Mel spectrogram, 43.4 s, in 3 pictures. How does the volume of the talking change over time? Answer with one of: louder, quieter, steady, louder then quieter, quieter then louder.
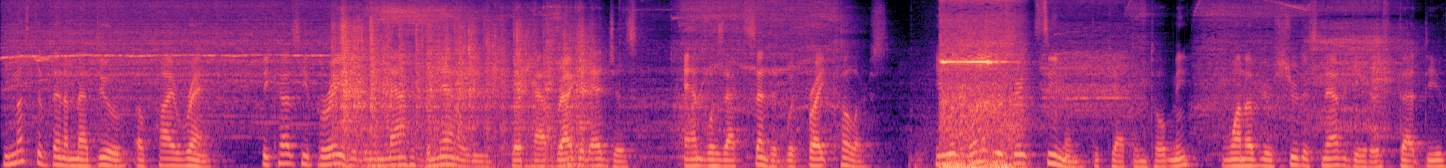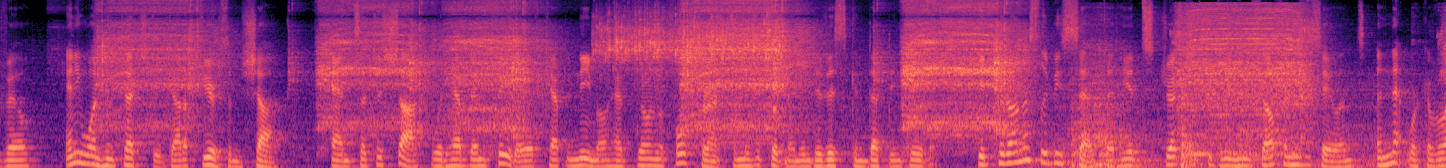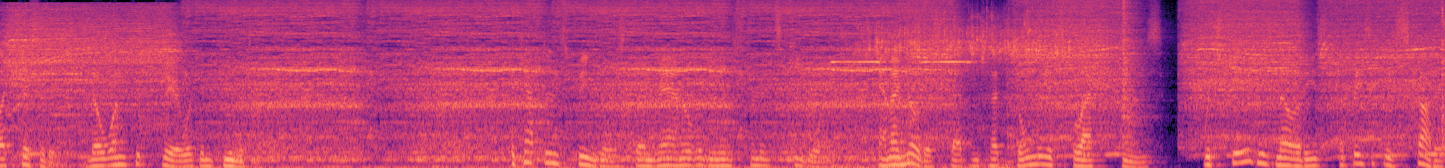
steady.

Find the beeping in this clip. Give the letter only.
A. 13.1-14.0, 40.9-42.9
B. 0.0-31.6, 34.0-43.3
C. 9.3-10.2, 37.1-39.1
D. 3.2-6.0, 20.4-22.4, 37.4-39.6
C.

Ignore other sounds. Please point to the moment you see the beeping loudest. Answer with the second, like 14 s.
10 s.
